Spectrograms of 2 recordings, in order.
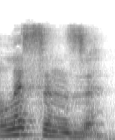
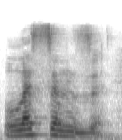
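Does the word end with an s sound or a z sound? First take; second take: z; z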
